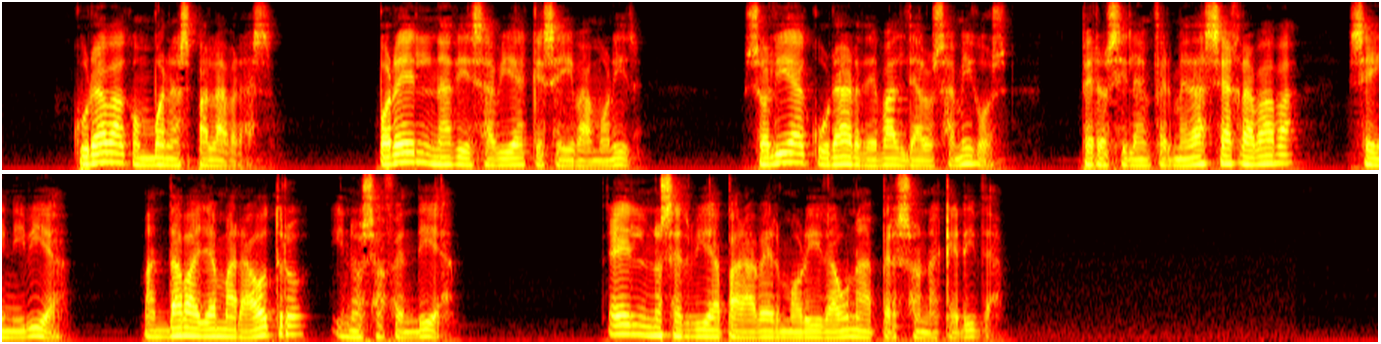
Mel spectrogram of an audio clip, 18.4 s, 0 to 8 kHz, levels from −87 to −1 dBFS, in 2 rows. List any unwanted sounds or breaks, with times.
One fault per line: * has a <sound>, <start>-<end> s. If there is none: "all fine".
all fine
